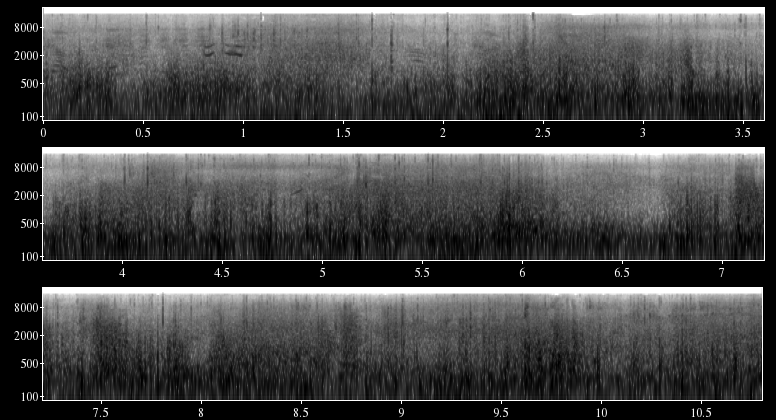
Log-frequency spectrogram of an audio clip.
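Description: Wind rushing and buffeting over a GoPro's microphone while skiing fast downhill through deep powder, a loud, uneven rushing noise that surges in gusts.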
